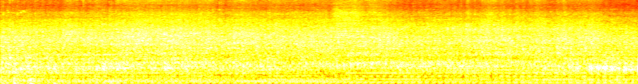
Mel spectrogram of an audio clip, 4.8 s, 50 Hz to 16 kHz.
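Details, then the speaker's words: Small motorcycle engine after rebuild from running out of oil (worn rings, loose rod, scored liner), refilled with oil: even idle, rough knock gone, faint steady hum from the new cam chain (KWB replaced with GN5). "Suaranya sudah lumayan ya, lumayan berkurang, suara kasarnya hilang, tapi ada suara dengungan teman-teman. Dan suara dengungan itu tadi itu adalah suara dengungan rantai kamrat ya, rantai keteng."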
